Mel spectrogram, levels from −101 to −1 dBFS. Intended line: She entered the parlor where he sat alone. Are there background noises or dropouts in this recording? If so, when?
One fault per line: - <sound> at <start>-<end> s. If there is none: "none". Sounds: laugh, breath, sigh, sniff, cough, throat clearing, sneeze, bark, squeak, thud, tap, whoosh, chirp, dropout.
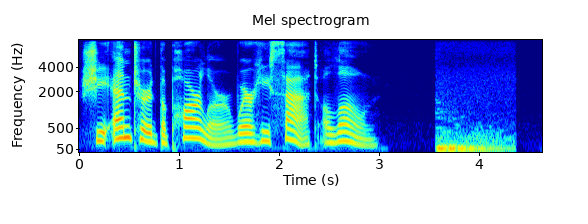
- thud at 3.6-4.4 s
